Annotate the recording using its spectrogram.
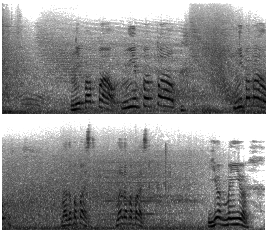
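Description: A rocket engine roars as a rocket lifts off.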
